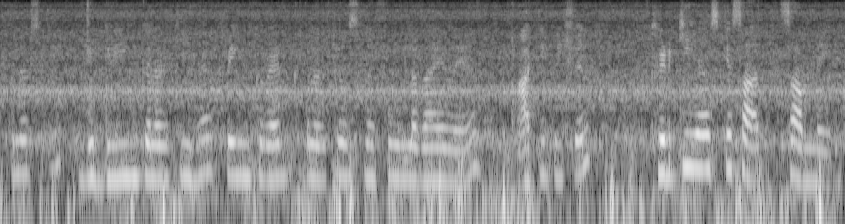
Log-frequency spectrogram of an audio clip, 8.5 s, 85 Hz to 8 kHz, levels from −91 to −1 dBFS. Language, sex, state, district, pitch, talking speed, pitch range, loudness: Hindi, female, Bihar, Gopalganj, 215 Hz, 135 wpm, 210-235 Hz, -20 LUFS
